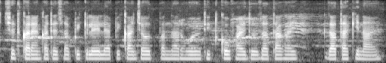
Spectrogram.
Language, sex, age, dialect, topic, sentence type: Marathi, male, 60-100, Southern Konkan, agriculture, question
